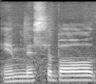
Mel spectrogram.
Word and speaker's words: immiscible: one final vocabulary term miserable and immiscible that C is silent when you pronounce it so miserable and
